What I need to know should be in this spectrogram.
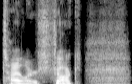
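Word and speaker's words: Tyler Shough: Their quarterback, Tyler Shuck, pronounced not like it's spelled, but is a He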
